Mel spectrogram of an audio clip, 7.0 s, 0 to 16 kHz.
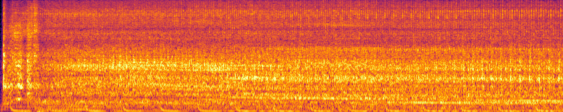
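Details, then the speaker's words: Hyundai Elantra 1.8 engine at idle after start: fast light ticking under steady idle, still present; injectors about to be disconnected one by one to find the cylinder, source not yet identified. "still ticking noise."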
